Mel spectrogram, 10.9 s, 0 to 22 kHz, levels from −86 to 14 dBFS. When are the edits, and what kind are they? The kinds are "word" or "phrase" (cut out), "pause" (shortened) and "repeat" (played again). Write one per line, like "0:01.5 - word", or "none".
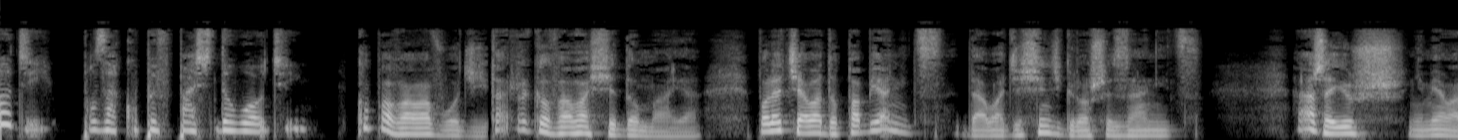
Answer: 0:03.6 - word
